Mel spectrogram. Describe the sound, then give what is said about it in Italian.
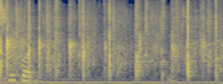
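A studio audience applauds a guest blues singer: a brief voice at the start, then a run of sparse, crisp claps in an uneven rhythm, moderately loud. “Irene Locke a Radio X, un applauso per lei.”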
